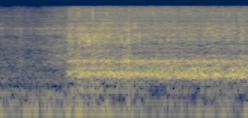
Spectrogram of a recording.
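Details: Newly installed Delta Portwood bathroom faucet, aerator just hand-tightened back in, opens to a smooth, steady hiss of water with an even stream and no sputter or whistle; normal flow, no leaks seen.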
